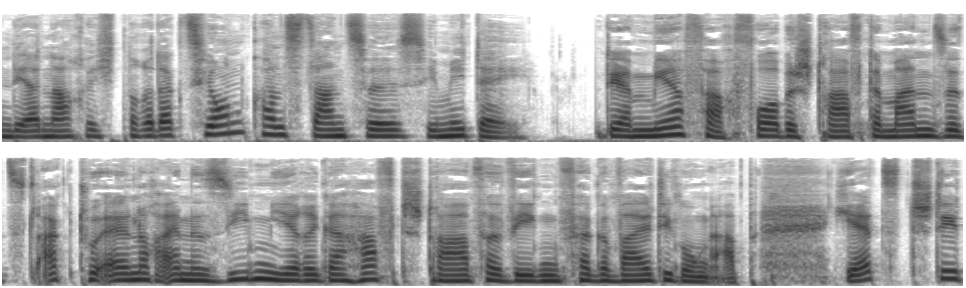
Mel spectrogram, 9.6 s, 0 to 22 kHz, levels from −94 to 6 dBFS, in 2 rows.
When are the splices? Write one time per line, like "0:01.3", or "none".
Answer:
none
